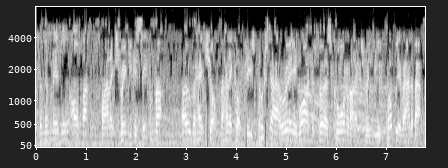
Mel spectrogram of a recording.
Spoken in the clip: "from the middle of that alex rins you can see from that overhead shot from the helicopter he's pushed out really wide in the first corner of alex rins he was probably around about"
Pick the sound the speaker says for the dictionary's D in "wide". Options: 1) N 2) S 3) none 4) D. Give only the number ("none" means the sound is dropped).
3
